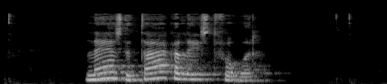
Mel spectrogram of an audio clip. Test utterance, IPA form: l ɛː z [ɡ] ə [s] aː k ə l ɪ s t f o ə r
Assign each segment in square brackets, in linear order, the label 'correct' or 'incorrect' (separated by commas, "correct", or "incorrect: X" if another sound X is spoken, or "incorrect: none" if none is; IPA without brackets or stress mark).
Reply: incorrect: d, incorrect: t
